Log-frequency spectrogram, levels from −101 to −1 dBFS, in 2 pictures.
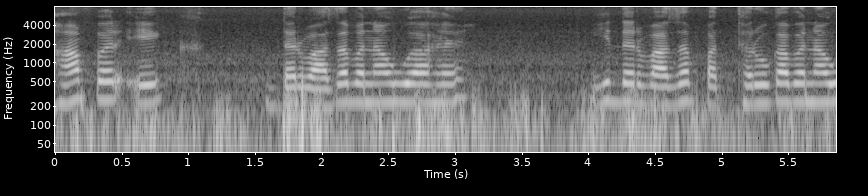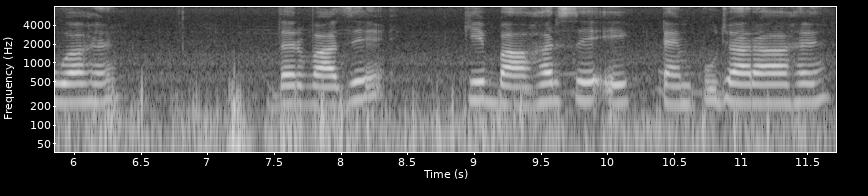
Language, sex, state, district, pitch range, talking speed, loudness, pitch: Hindi, female, Maharashtra, Nagpur, 220-235 Hz, 120 wpm, -27 LUFS, 230 Hz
